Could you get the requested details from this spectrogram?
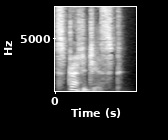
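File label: "strategist", British English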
